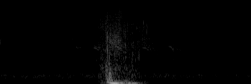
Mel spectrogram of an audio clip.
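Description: A soft whoosh sounds as a menu opens.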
